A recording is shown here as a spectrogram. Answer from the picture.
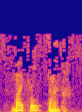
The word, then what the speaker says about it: makrothymia: Patience comes from the Greek word microthymia. Or maybe microthymia. Here's how you spell it. M-A-K-R-O-T-H-Y-M-I-A.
